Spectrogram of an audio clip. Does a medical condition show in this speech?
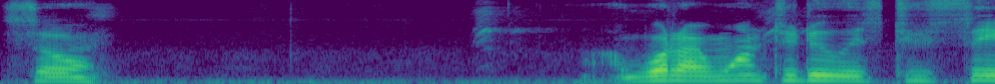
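Yes: traumatic brain injury.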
